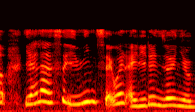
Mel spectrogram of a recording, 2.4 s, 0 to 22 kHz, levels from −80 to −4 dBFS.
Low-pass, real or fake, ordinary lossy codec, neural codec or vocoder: 7.2 kHz; real; none; none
